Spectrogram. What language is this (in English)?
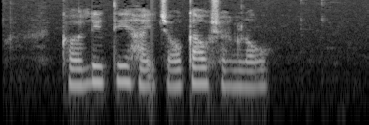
Cantonese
